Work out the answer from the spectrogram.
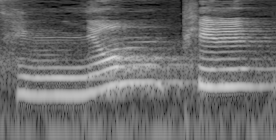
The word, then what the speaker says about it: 색연필: 색연필이 아니라 생년필, 그 다음 불려우, 식용유라고 해서 없었던 니은이 들어간다고.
